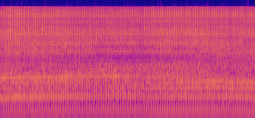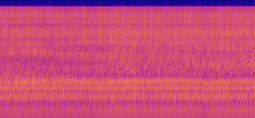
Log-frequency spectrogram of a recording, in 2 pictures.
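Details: Toro self-propelled mower with Kohler engine, restored to spark by cleaning the plug with carb cleaner; smokes a little at times; steady, even drone with constant pitch and no misses or knocks: normal running.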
